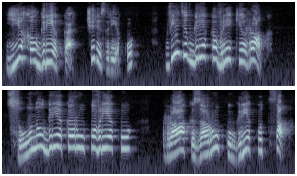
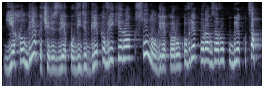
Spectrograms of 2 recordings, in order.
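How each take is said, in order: First: It is read at a slow pace. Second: It is read at a medium pace.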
